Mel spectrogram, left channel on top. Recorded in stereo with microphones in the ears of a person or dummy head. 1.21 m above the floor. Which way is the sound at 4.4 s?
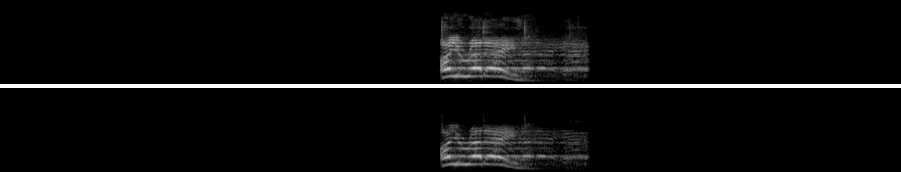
70° left (ahead or behind).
